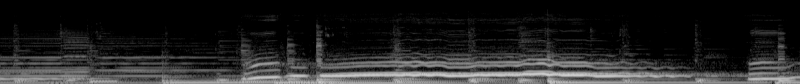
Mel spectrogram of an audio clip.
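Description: Acoustic string band playing a slow tune: upright bass plucking low notes under strummed acoustic guitar and fiddle. A long, wavering melody line swells in about two and a half seconds in, holds, and falls away near the end.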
